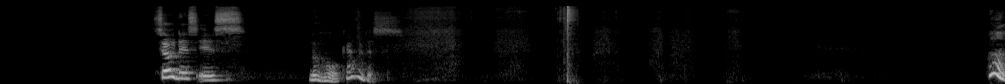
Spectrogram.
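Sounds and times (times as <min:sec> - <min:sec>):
soft handling rustling: 0:03.5 - 0:09.8.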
